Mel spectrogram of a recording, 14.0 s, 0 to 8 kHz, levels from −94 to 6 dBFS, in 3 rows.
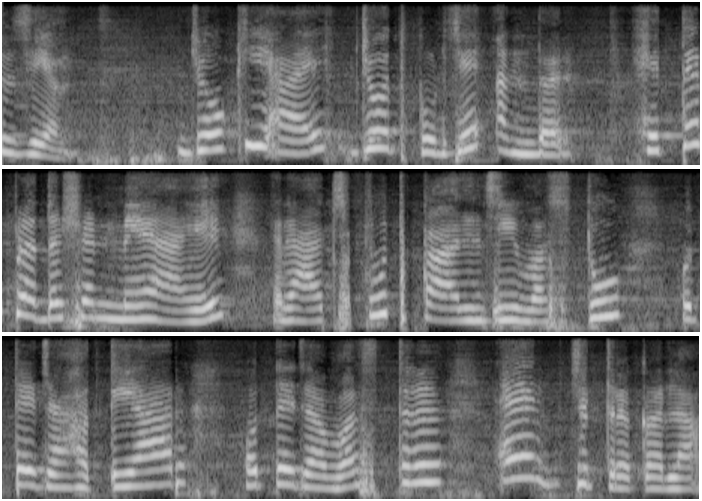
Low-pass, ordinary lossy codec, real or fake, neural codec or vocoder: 7.2 kHz; none; fake; codec, 32 kHz, 1.9 kbps, SNAC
